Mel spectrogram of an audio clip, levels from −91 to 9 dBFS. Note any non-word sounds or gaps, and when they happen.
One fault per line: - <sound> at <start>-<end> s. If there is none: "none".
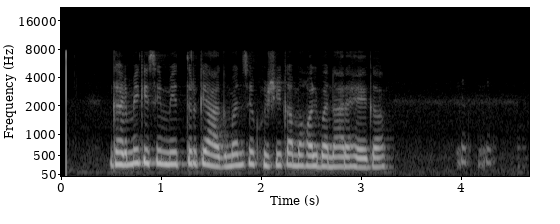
- laugh at 3.9-4.4 s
